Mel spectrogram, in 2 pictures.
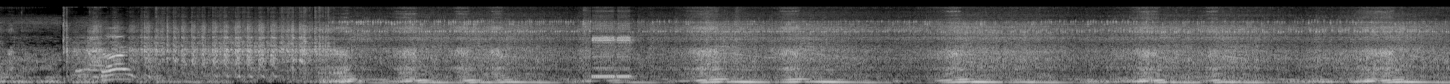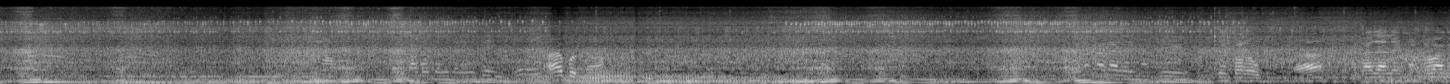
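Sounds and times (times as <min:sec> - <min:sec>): car engine running unevenly: 0:00.0 - 0:29.0
short beep: 0:05.9 - 0:06.4.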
